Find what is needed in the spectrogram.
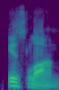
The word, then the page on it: Islam: American English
